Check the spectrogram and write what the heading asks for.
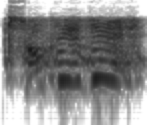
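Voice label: Japanese bomb success mood high; War Thunder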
